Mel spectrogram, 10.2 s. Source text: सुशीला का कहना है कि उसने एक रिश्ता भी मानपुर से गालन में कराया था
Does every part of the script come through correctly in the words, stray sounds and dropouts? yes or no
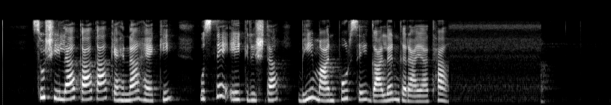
no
